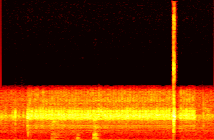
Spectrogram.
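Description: Video camera's zoom motor whirring steadily at a high pitch as the lens zooms in, stopping just before the end, with one sharp click near the end.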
